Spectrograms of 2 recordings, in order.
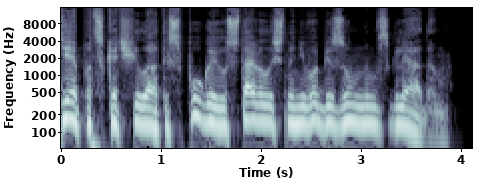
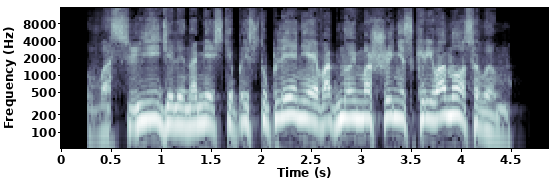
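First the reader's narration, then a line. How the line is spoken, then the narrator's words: Barked shout. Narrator (Russian): Рявкнул оборотень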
